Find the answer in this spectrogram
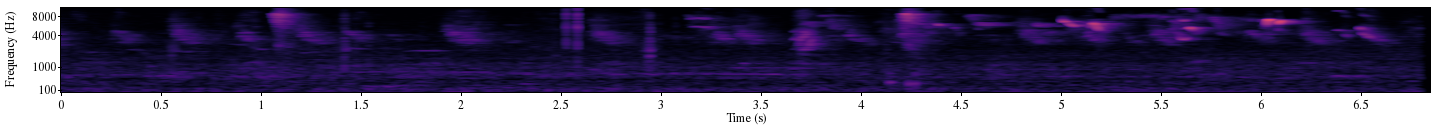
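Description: Small songbirds chirping: short, high chirps and tweets at irregular intervals, coming more often and louder in the second half.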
